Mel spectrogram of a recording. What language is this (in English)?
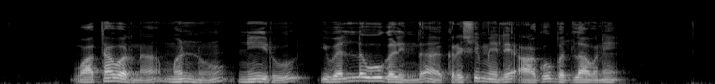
Kannada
